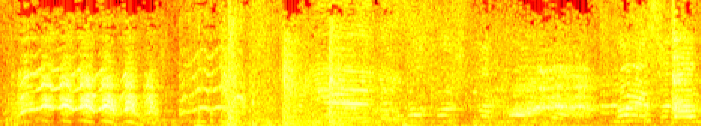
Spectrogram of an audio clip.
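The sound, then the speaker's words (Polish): Nervous horses neigh in shrill, wavering whinnies, a long one at the start and more toward the end, as they are unloaded at night in heavy rain, over a steady hubbub of a crowd of people talking and the occasional clatter of hooves. “Konie były zdenerwowane, próbowały się wyrywać.”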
